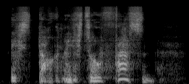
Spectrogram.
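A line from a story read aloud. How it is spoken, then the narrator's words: Indignant hiss. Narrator (German): zischte Wood empört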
